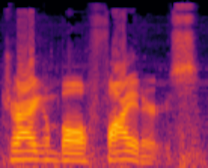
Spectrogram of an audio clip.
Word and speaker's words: Dragon Ball FighterZ: even said it wrong it's called dragon ball fighters but it's spelled dragon ball fighter z so you would think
